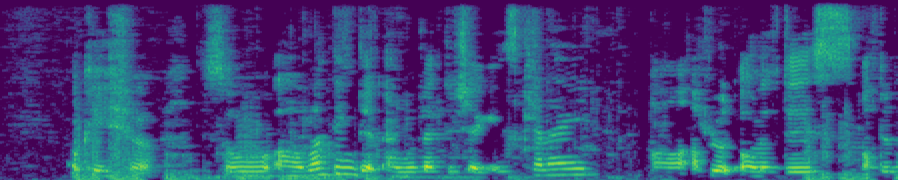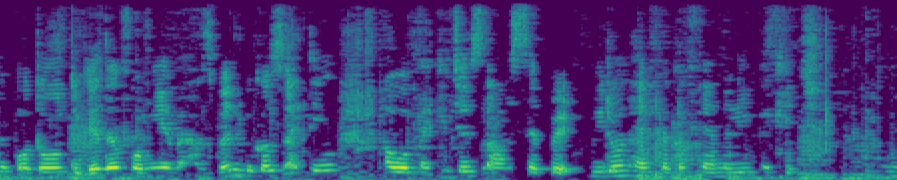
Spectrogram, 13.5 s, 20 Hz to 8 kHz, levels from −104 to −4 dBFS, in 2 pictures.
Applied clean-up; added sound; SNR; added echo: classical method Wiener filter.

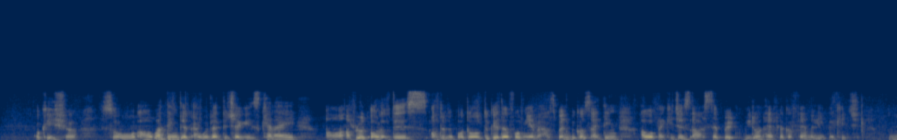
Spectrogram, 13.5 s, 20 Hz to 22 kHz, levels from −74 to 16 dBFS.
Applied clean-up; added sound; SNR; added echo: none; none; none; none.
